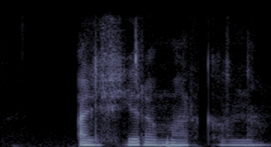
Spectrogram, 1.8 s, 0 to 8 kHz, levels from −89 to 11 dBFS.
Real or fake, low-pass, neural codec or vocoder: fake; 7.2 kHz; codec, 16 kHz, 6 kbps, DAC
